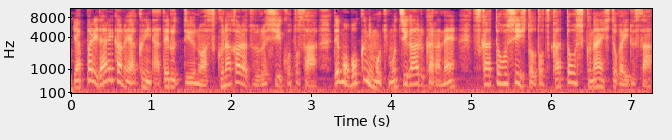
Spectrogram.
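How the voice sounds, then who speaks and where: Someone performs a cartoonish character voice at an extremely high pitch and a very fast pace. Clear background noise runs beneath it. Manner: chatty, cheerful.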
